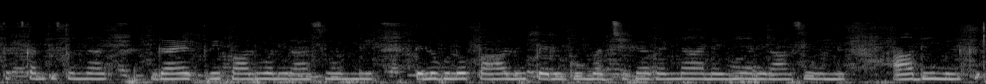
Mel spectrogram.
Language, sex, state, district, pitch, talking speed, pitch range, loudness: Telugu, female, Andhra Pradesh, Anantapur, 250 Hz, 110 wpm, 230-255 Hz, -30 LUFS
